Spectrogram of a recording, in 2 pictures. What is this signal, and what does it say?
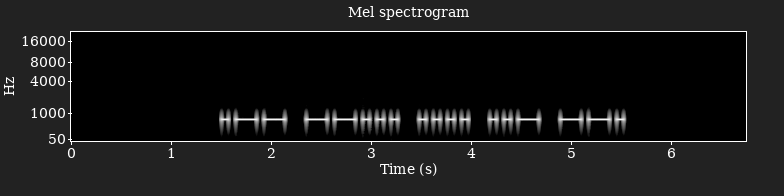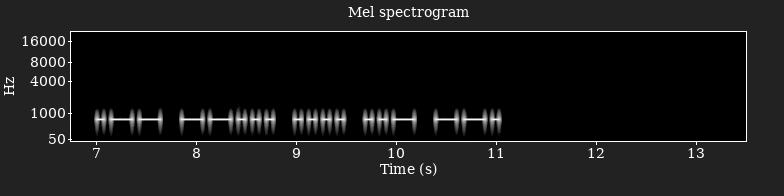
Morse code, heard as a keyed tone, about 17 wpm, 700 Hz. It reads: W7HUG W7HUG
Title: USA Call Signs - 5 Characters - Repeated 2x - 17wpm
